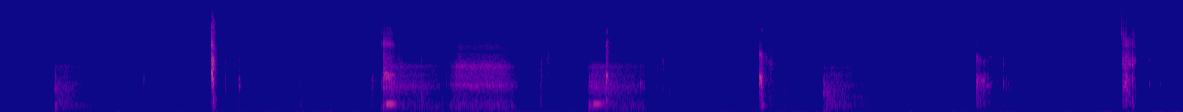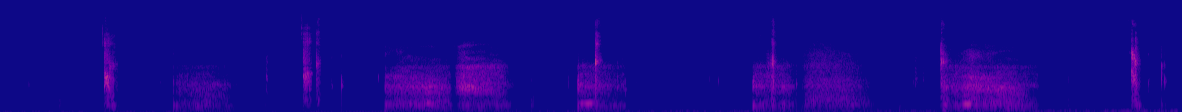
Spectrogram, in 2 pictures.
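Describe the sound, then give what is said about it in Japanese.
A welcome-home kiss comes as many soft, wet lip smacks and sharp little clicks, repeated at irregular intervals with near silence between them. Some bursts run longer and breathier, and all of it stays quiet. “これはお帰りのキスです。”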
